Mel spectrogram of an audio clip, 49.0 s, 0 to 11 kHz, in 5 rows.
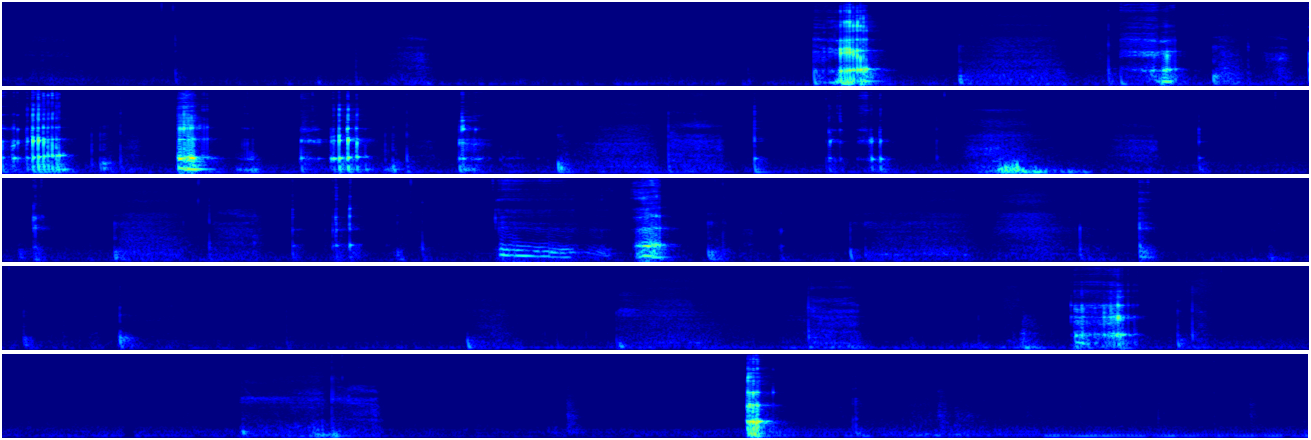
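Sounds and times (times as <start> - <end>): girl burping: 6.1 - 6.6, 23.3 - 24.7, 37.4 - 38.0.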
